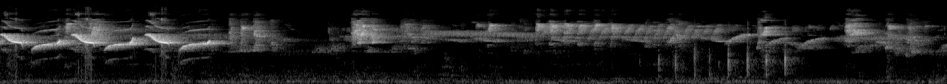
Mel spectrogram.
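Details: Hwamei singing with loud, rapid looping whistles that soon break into a buzzy, trilled stretch, then return to bright varied notes with brief pauses between phrases.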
